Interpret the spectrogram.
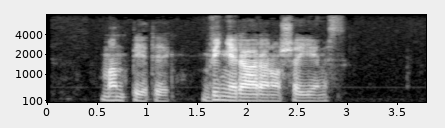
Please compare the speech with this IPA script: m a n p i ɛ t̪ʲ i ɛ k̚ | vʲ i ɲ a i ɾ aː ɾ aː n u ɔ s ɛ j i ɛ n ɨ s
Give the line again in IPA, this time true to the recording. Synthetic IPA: m a n p i ɛ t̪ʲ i ɛ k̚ | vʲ i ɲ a i ɾ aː ɾ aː n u ɔ ʃ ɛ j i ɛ n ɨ s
